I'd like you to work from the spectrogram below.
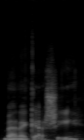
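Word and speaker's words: Mannegishi: It's M-A-N-N-E-G-I-S-H-I, Menageshi.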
